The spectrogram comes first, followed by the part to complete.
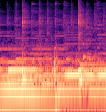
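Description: Live band playing an instrumental passage: bowed violin with guitar and bass, sustained notes changing about every half second, no vocals.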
